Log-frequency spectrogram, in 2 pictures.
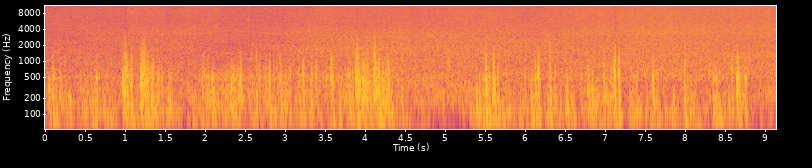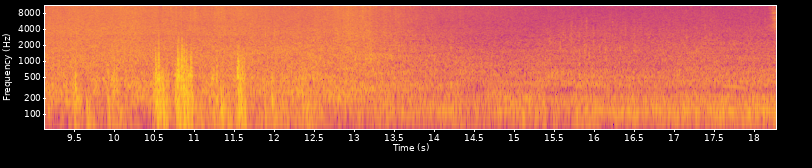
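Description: Surf breaking on a rocky lava shoreline, with wind on the microphone. Many sharp gusts and splashes come through the first two-thirds, and it settles to a quieter wash from about 13 seconds in.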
